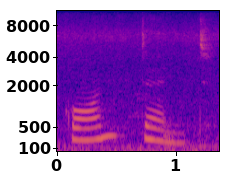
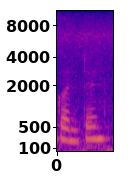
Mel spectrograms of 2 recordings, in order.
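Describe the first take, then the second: First: The first vowel sounds like 'cot'. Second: The first vowel sounds like 'cup'. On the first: The speaker calls it right. "इसका सही pronunciation है कॉन्टेंट" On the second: The speaker calls it wrong. "इसको normally हम कंटेंट बोलते हैं but it is not right"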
